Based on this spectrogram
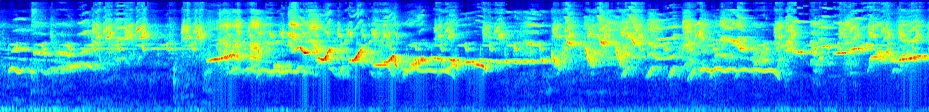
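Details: Oriental magpie-robin song played as a lure, an energetic run of high warbles, buzzy chatter and quick whistled slurs that swells louder midway and keeps going steadily.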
